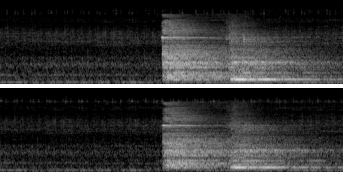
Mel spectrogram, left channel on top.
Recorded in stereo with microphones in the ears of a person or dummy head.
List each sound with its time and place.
1.6 s a toilet flushing: 45° left (ahead or behind), 0.7 m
